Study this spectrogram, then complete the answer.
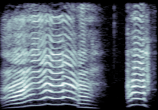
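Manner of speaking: loud high gasp of remembering, then a laugh; sudden realization cry. Acted. Grandparent suddenly recalling the grandson's birthday, loud cry then laugh.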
